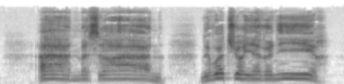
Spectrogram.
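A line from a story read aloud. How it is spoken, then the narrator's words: Distressed woman calling out. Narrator (French): la pauvre affligée lui criait de temps en temps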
